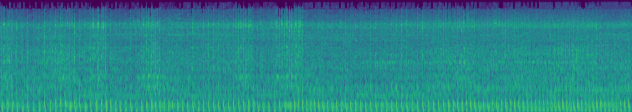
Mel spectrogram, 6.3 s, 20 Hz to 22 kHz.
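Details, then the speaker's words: Honda ATC 200ES single-cylinder, long unused and previously non-running, just fitted with an aftermarket Chinese carburetor: quick, steady thumping with no throttle input; idle set too high and needs turning down, air-fuel mixture may need adjusting. "And this, I just have the dial the idle back a little bit, and I might adjust the air fuel ratio just to get that carb dialed in a little bit better."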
